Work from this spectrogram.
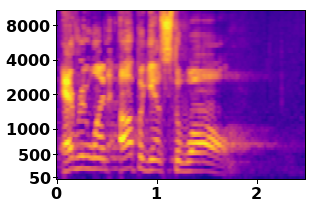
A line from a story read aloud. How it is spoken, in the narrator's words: One of the soldiers shouted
